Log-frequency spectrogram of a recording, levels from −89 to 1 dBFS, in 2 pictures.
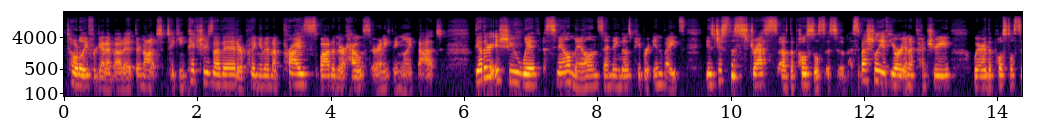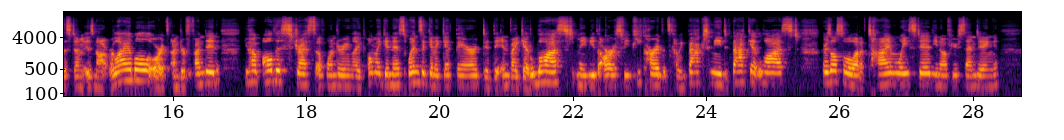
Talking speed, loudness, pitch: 220 wpm, -20 LUFS, 195 Hz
